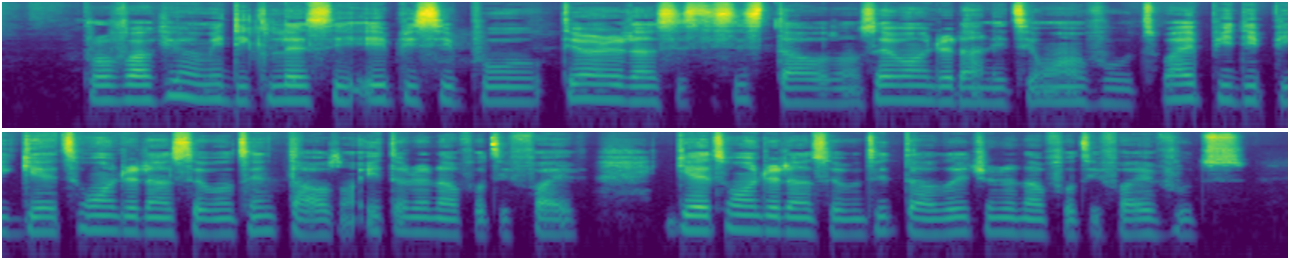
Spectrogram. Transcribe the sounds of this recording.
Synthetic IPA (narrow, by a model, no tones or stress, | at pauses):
pɹɔvakiwĩmĩdiklɛseʔepisipʰoθɹihɔ̃ndɹɛdãnsiksti̥sikst̪aʊzɔ̰̃nsɛvɛ̃nhɔ̃ndɹɛdã̰netʰiwɔ̰̃nvotwaɪpidipiɡɛtw̃hɔ̃ndɹɛdãnsɛvɔ̃ntĩnt̪aʊzɔ̰̃nʔḛthɔ̃ndɹɛdãnfɔtifaɪvɡɛtuhɔ̃ndɹɛdãnsɛvɛ̃ntĩnt̪aʊwzɔ̃nethɔ̃ndɹɛdãnfɔtifaɪvːots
